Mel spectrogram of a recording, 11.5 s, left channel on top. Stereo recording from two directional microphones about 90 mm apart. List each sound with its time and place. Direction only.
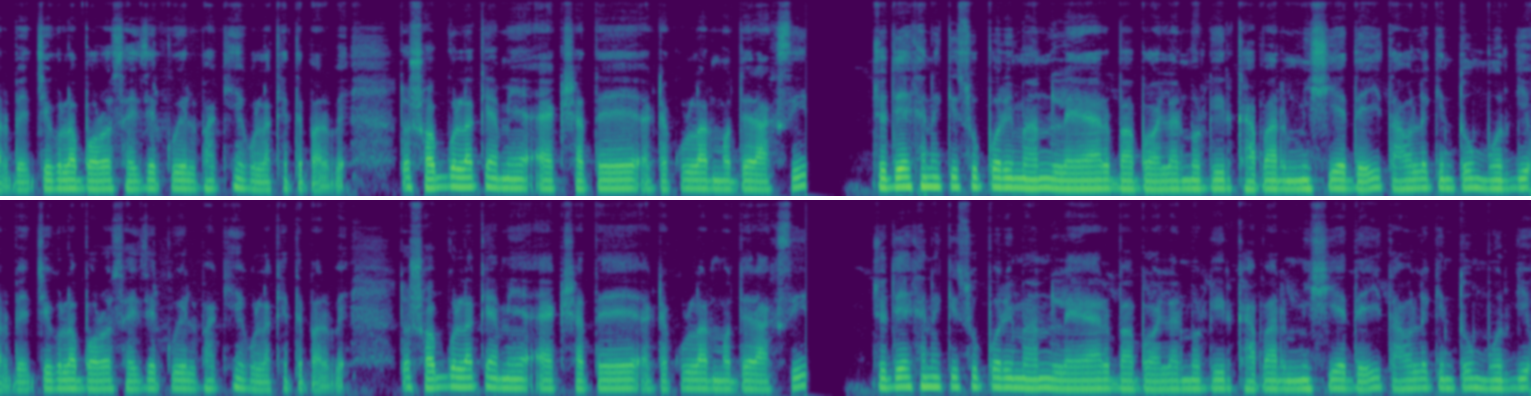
0.0 s speech: 25° left (ahead or behind)
6.6 s speech: 60° left (ahead or behind); by 11.4 s 35° left (ahead or behind)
